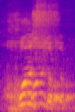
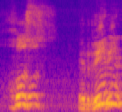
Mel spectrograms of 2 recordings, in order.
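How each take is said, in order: First: The word stops on a bare r. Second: The word ends in rin, flowing into the next word. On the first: The reader stops at the end of the verse. "যদি আপনারা এই আয়াতের মধ্যে নিঃশ্বাস নেন" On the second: The reader continues into the next verse. "যদি আপনারা এখানে মিলিয়ে নিয়ে পড়েন"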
